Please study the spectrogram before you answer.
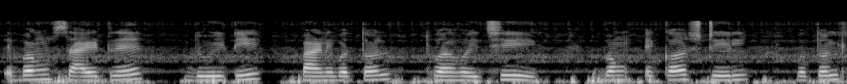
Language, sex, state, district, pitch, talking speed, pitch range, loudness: Odia, female, Odisha, Khordha, 195 Hz, 90 wpm, 175-215 Hz, -19 LUFS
